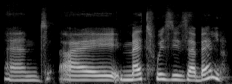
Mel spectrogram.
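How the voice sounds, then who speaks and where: Middle aged french lady on a podcast, talks steady, lots of ums and restarts. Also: medium pitch. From France. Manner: measured, many fillers and restarts. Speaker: nonprofit CEO, guest. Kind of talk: podcast interview.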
